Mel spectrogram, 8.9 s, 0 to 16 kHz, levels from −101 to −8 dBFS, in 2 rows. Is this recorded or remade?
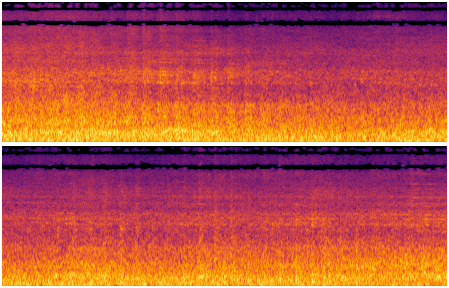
recorded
